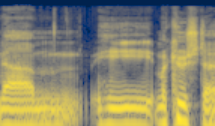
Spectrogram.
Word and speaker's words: Makushita: And Makushita is how they say it, sorry.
